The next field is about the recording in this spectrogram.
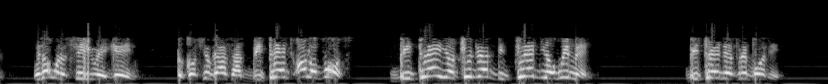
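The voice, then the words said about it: Upset, shouting. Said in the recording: “I get upset. I'm so upset that I start shouting.”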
